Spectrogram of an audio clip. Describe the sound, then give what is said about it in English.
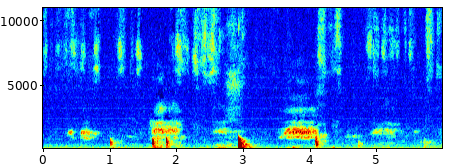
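Marker or chalk writing on a board during a classroom lecture on banking: a few short, scratchy strokes, faint and dry, with no talking. “Well, let me write commercial banks here.”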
